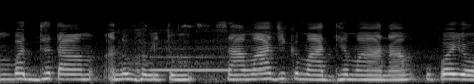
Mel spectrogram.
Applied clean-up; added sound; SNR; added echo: none; Wind instrument, woodwind instrument; 10 dB; none.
